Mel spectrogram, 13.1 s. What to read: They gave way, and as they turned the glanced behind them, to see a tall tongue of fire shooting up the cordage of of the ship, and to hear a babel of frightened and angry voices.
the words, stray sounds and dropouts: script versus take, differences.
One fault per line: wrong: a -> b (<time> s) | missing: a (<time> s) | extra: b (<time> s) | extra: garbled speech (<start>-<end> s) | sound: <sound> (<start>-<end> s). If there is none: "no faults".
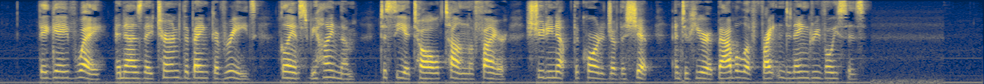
extra: bank of reeds (2.5 s)
missing: of (8.3 s)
